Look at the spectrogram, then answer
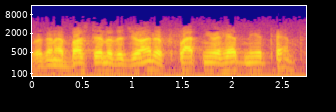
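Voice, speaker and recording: A man's voice: mid-range voice, fast talker, lightly acted. A man playing a sardonic, wisecracking private detective in old-time radio style, with dry, glib delivery. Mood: wry, bossy. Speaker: lead actor and narrator. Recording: tinny, noisy old radio broadcast.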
